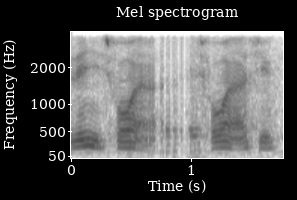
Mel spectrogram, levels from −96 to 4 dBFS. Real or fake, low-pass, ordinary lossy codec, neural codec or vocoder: real; 3.6 kHz; none; none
